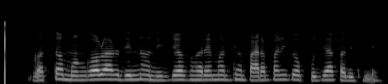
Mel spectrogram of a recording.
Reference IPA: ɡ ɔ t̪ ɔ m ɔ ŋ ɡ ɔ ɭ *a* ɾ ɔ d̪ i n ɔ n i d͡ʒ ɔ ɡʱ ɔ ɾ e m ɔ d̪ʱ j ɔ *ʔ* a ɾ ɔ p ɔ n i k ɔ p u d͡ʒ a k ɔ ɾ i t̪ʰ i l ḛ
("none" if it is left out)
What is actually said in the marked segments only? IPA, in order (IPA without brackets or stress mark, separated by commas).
a, p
